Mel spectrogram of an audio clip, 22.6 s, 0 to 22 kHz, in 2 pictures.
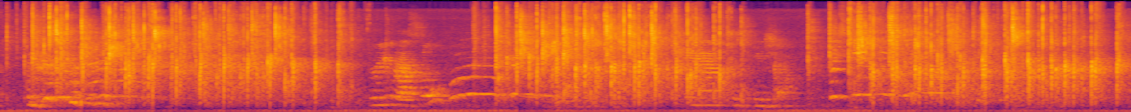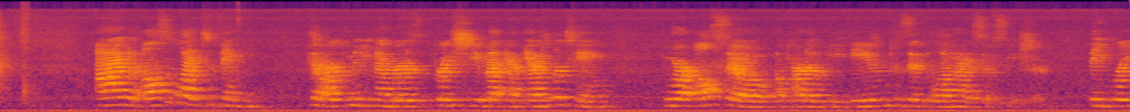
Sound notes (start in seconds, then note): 0.0 audience applauds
